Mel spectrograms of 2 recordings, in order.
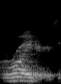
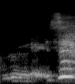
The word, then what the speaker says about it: Reuters: And what I did primarily when I was with, it's pronounced Reuters, not Reuters, but when I was with Reuters, that's okay.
